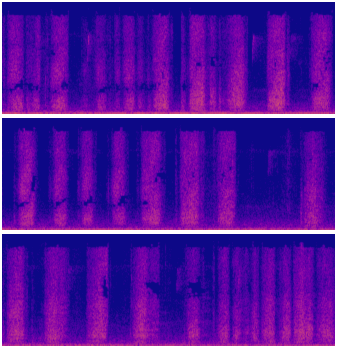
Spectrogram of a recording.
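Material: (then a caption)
Woven fabric. A handheld plastic bristle brush scrubs the back side of a small, wet, soapy, very muddy woven rug lying on pavement. Rough, bright scrubbing strokes repeat in a loose back-and-forth rhythm, with a steady low rumble underneath throughout.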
